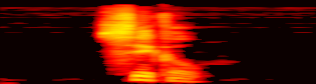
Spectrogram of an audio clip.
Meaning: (noun) An implement having a semicircular blade and short handle, used for cutting long grass and cereal crops
- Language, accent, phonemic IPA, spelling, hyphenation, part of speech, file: English, Australia, /ˈsɪkl̩/, sickle, sic‧kle, noun / verb, En-au-sickle.ogg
